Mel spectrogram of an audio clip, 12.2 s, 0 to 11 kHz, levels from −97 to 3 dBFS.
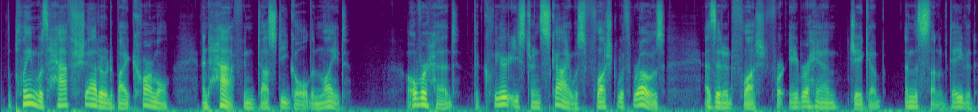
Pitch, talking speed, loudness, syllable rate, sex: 95 Hz, 165 wpm, -21 LUFS, 4.8 syllables/s, male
